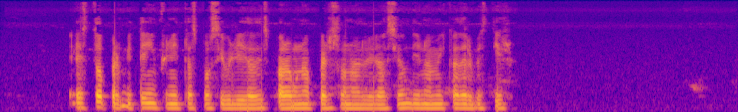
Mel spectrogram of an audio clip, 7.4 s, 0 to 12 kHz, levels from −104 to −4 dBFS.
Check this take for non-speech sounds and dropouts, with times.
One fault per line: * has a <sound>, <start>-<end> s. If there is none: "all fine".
all fine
